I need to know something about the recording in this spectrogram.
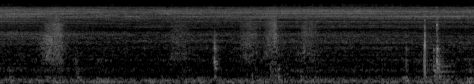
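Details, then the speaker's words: PerkinElmer Cryofill liquid nitrogen dewar filling: soft steady hiss with occasional spits from the open vent letting gas out so the level rises to full; normal. "this one to let all the gas out on top of your liquid nothing level and sooner or later the level will go up to full"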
